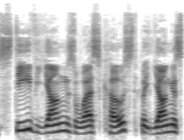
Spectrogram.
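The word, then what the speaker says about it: Jung: and this is a good team name Steve Young's West Coast but young is spelled j n g yeah that was that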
